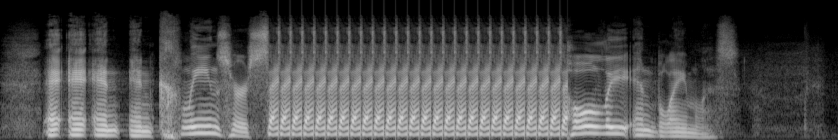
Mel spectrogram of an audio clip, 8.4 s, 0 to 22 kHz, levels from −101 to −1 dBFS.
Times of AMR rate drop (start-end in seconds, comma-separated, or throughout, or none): none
